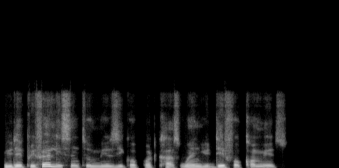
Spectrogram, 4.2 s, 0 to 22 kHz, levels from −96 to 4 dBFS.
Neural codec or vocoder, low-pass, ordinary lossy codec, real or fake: vocoder, 22.05 kHz, 80 mel bands, WaveNeXt; 9.9 kHz; Opus, 32 kbps; fake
